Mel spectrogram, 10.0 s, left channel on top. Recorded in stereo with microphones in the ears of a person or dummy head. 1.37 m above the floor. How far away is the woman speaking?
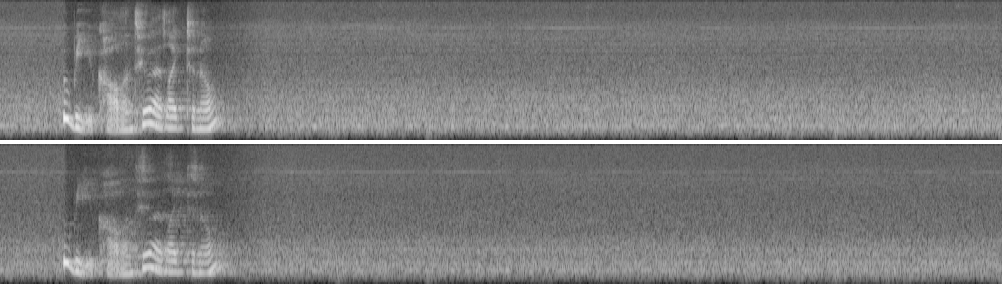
About 0.9 m.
